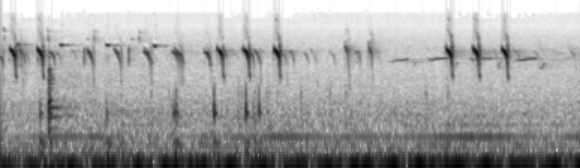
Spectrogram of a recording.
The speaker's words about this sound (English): These are the males that were in the tree now. Two males in a treetop. One's calling, one's singing.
